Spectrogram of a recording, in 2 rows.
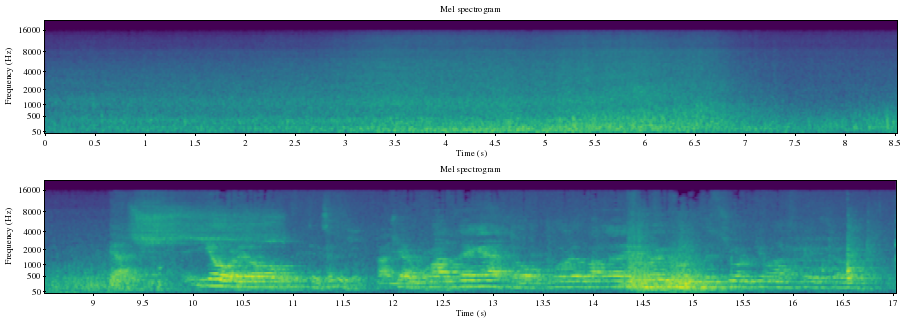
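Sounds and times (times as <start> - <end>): sea waves rushing in: 0.0 - 16.2.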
